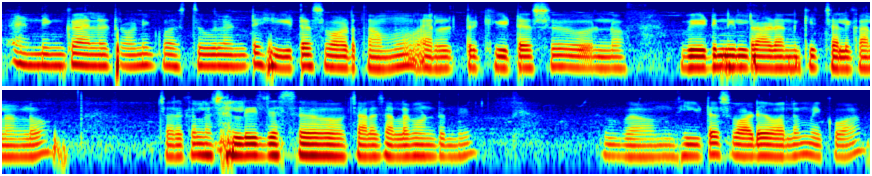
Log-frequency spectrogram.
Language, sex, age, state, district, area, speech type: Telugu, male, 18-30, Telangana, Peddapalli, rural, spontaneous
